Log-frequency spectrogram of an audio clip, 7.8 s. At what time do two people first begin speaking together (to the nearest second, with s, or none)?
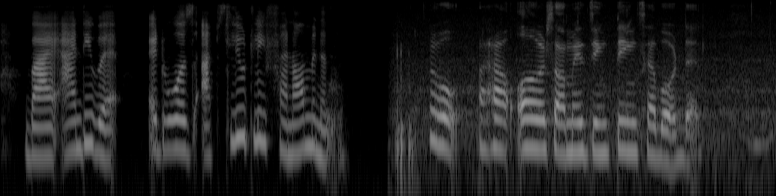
none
